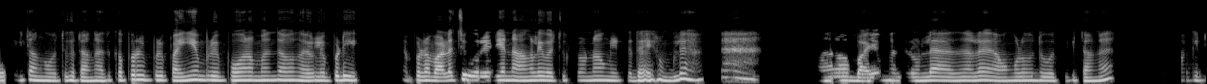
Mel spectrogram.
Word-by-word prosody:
ஒத்துக்கிட்டாங்க 195 0 -1
ஒத்துக்கிட்டாங்க. 175 -1 0
அதுக்கப்புறம் 195 +5 0
இப்டி 200 0 0
பையன் 190 +4 +3
இப்டி 200 -1 +2
போற 190 +1 +4
மாரி 195 - +2
இருந்தா 195 0 +1
அவுங்க 195 -1 +2 0.2
எப்டி? 195 +3 +2 0.6
அப்பறம் 190 -1 0
வளச்சு 190 +5 +1
ஒரேடியா 190 +1 0
நாங்களே 185 +2 +2
வச்சுக்கிட்டோம்ன்னா, 185 +1 -3
அவுங்களக்கு 185 -2 -2
இதாயிரும்ல. 185 +3 +2 1.4
ஆ, - - -16 0.4
பயம் 170 +3 -1
வந்துரும்ல! 175 +1 -2 0.2
அதனால 180 +1 0 0.2
அவுங்களும் 180 +2 0
வந்து 180 0 -1
ஒத்துக்கிட்டாங்க. 170 0 -3 0.8
அப்பா - - -25
கிட்ட 185 -1 -8
185 Hz, 135 wpm, -17 LUFS, 175-195 Hz, 1.4 s, போற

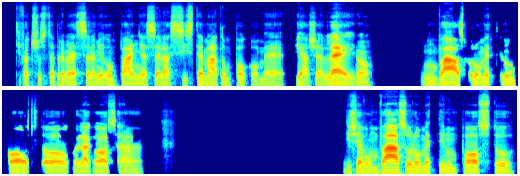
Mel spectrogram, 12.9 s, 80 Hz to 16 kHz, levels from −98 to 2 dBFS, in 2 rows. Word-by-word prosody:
ti - - -17
faccio - - -7
'sta - - -7
premessa, 90 -1 -3
la 90 - -5
mia 95 +1 -6
compagna 95 -4 -2
se 90 - 0
l'ha 90 0 -2
sistemato 90 0 -1
un 85 -1 -13
po' 85 -1 -7
come 80 -1 -9
piace - - -4
a - - -6
lei, 85 -2 +5
no, 95 +3 -7 0.6
un 90 +1 -9
vaso 95 +1 +5
lo 90 0 -4
mette 95 0 -8
in - - -5
un 90 - -6
posto, 95 -1 -2
quella 95 -1 -1
cosa 90 -2 -3 2.6
Dicevo 105 -2 -2
un 100 0 -8
vaso 110 +2 +8
lo 105 -1 -3
mette 105 0 -7
in - - -7
un 100 -1 -9
posto, 95 0 -2
95 Hz, 160 wpm, -26 LUFS, 90-100 Hz, 2.6 s, vaso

